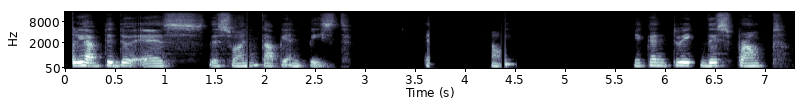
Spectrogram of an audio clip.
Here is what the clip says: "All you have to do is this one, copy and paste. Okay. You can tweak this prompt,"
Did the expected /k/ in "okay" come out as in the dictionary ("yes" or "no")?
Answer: no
